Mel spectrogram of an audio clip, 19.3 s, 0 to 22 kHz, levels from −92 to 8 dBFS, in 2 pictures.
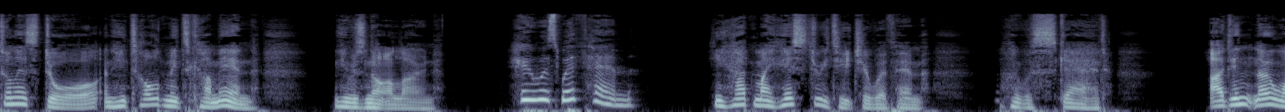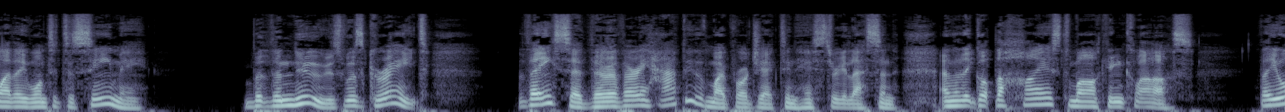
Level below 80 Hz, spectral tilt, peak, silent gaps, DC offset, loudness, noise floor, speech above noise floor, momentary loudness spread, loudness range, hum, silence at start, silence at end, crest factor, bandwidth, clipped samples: -46 dBFS; -5 dB/octave; -4 dBFS; none; under 0.1%; -22 LUFS; -85 dBFS; 64 dB; 12 LU; 5 LU; none; 0 s; 0 s; 18 dB; 14 kHz; under 0.1%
